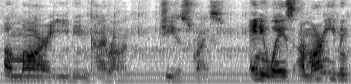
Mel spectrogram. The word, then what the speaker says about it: Ammar ibn Khairan: I've been saying that name wrong this entire fucking time. Ignore what I said about Assad. It's Ammar ibn Khairan.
